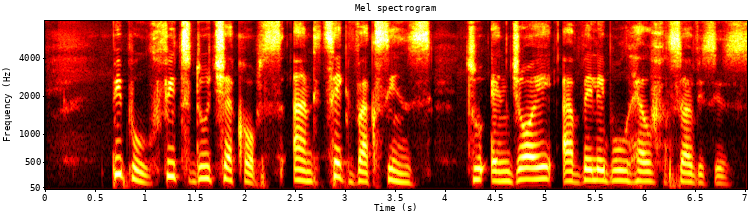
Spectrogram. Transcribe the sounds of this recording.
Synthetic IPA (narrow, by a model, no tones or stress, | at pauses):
pipəlfitdut͡ʃʰɛkʰɔpsãntʰekvaksĩnz | tʰuʔɛ̃nd͡ʒɔɪʔavelebəlɦɛlˠθsɛvisɪz̥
